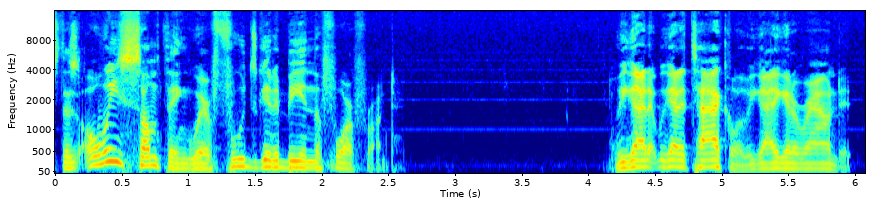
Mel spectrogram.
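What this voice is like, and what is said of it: New York accent. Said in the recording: “I moved away from New York a year and a half ago, and your voice sounds like home. ... People tell me all the time I have the accent.”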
